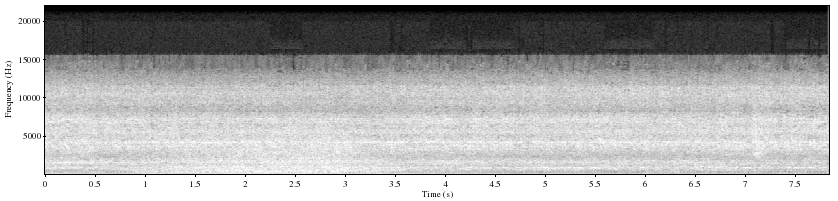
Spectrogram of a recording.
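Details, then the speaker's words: Mitsubishi Lancer after turning the idle speed screw down from about 1020 to the standard 800 RPM: steady idle, constant note, no hunting or stumbling; radiator fan whooshing, probably behind a slight normal dip. "There, so 800 RPM So, now you can see the stability- the sudden drop probably you can hear the radiator fan is working and that is normal."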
